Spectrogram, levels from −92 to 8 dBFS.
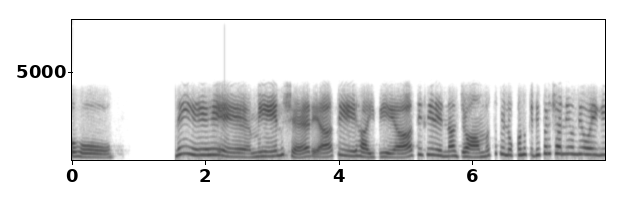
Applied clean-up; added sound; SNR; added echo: none; none; none; none.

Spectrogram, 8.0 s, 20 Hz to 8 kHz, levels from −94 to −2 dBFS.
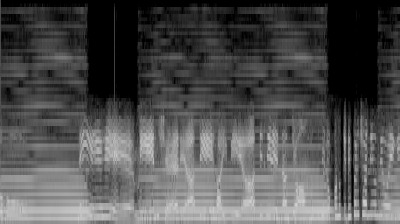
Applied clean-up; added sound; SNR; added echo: none; Bowed string instrument; 0 dB; none.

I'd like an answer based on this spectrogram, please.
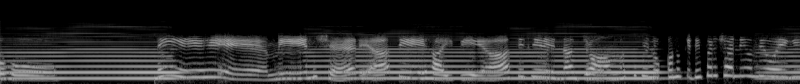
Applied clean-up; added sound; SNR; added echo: neural mask model RNNoise.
